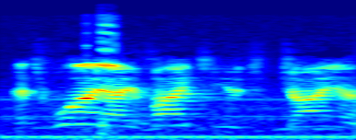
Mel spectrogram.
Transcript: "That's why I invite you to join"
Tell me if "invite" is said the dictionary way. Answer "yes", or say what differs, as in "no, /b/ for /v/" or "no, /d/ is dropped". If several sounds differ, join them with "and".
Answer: no, /n/ is dropped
